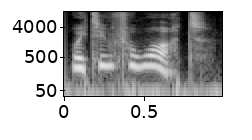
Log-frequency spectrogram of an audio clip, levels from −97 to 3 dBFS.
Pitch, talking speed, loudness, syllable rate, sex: 255 Hz, 180 wpm, -17 LUFS, 4.7 syllables/s, female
